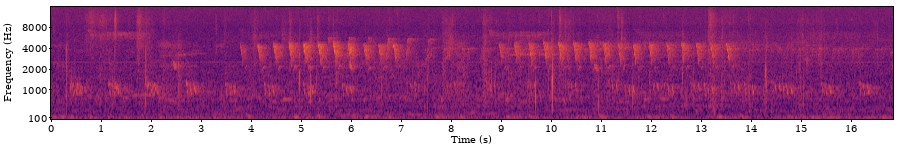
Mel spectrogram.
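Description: Birds calling: two long runs of short, sharp, high chirps, about four a second, over a lower falling note repeated about twice a second throughout. A low rumble and scattered clicks run underneath.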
